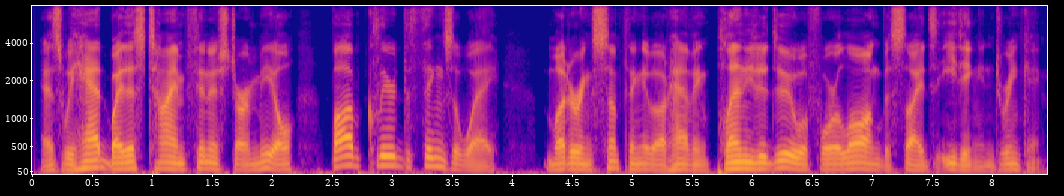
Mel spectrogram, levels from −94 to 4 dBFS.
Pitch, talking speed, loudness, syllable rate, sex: 100 Hz, 190 wpm, -21 LUFS, 5.7 syllables/s, male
